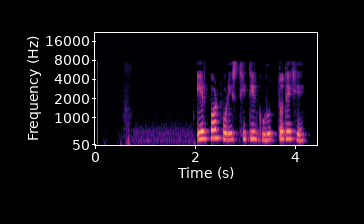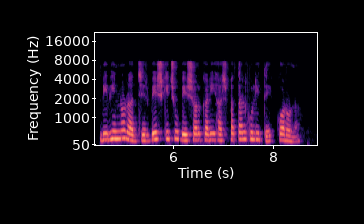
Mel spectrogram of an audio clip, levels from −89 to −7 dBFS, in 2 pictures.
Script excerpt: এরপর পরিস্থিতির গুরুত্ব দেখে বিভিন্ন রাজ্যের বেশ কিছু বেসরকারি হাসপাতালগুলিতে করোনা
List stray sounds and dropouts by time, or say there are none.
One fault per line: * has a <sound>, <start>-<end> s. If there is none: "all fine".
all fine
